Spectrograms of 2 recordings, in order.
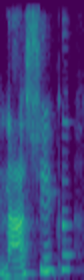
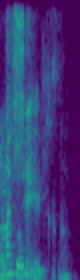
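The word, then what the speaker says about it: Настенька: Mas já tem gente que pronuncia Nastyenka, tem gente que pronuncia Nastionka. Tipo, então a pronúncia também vocês vão encontrar de tudo que é tipo de jeito aí pela vida fora. Mas a gente vai chamar Nastyenka. Enfim.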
